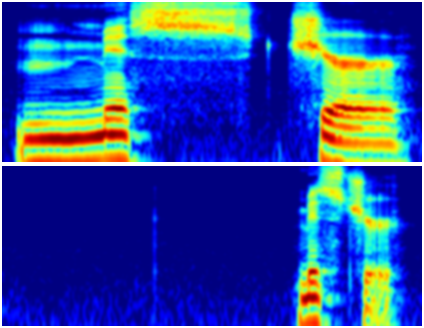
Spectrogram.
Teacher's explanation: t and u disappearing and being replaced by a ch sound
